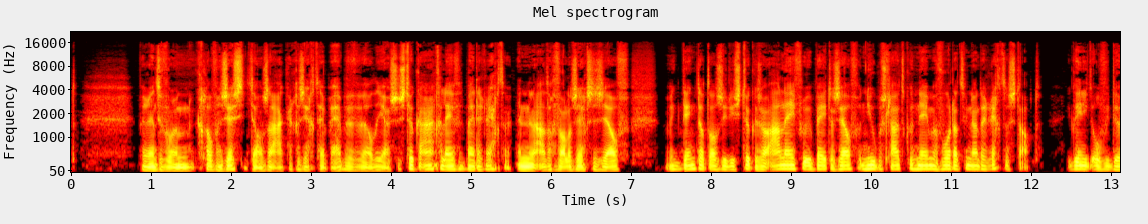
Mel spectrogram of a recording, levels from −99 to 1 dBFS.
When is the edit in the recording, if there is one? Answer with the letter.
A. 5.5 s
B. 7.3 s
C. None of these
A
